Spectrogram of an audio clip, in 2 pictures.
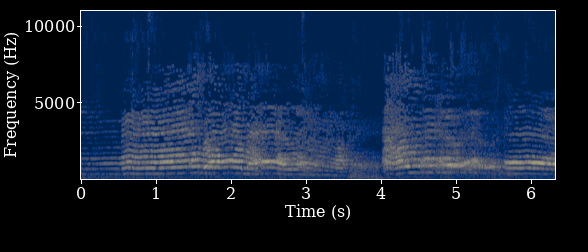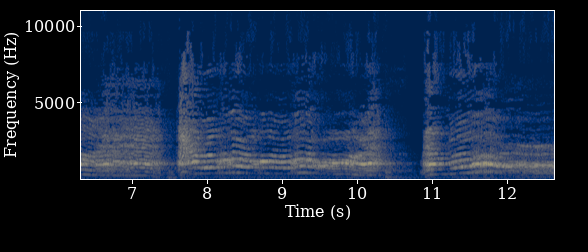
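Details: French Bulldog giving long, wavering, yowling howls almost without a break, rising and falling in pitch across several sustained phrases, close and loud indoors.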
